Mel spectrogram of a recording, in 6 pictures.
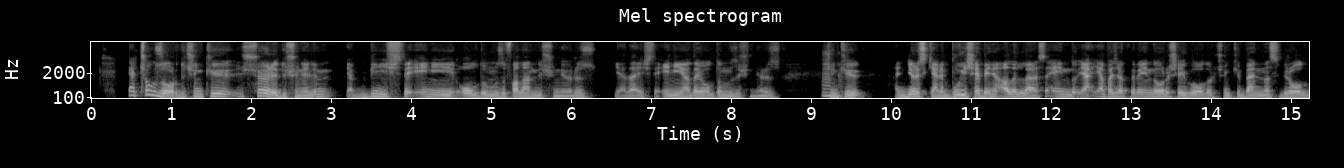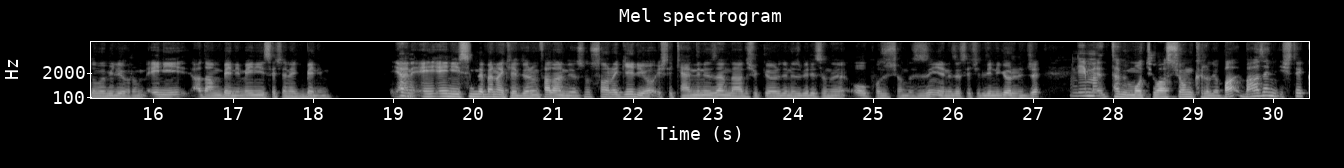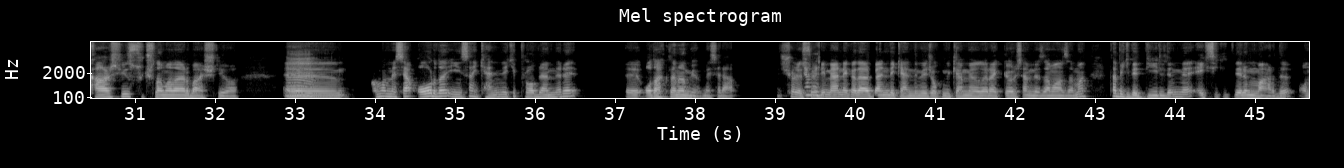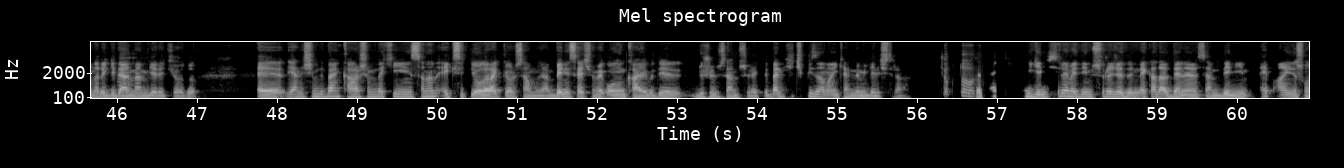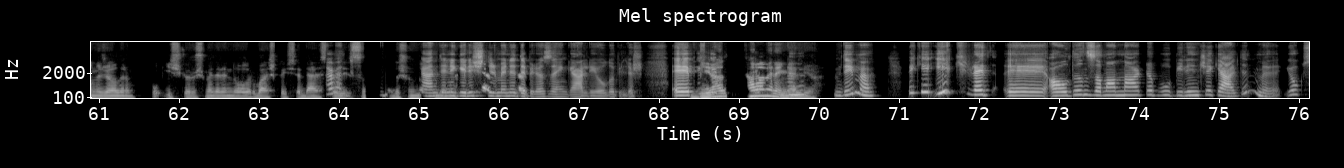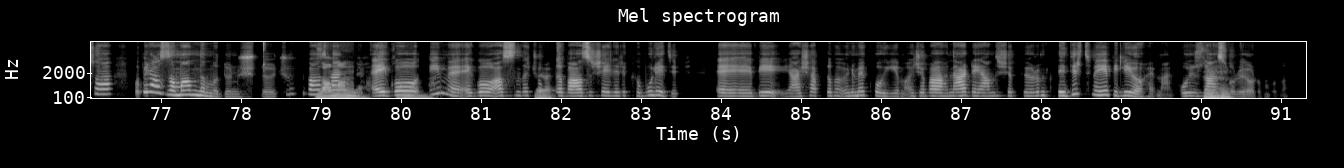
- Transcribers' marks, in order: unintelligible speech; other background noise; unintelligible speech; unintelligible speech
- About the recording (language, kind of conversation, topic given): Turkish, podcast, Hayatında başarısızlıktan öğrendiğin en büyük ders ne?
- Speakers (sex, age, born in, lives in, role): female, 45-49, Turkey, Netherlands, host; male, 25-29, Turkey, Germany, guest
